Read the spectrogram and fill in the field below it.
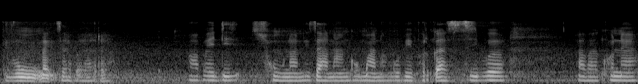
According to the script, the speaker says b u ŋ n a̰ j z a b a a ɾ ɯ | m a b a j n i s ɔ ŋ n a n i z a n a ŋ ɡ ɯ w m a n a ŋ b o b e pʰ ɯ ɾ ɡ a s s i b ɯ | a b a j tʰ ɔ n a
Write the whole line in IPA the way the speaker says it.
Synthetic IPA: b u ŋ n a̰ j z a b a a ɾ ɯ | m a b a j d i s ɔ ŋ n a n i z a n a ŋ ɡ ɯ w m a n a ŋ ɡ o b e pʰ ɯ ɾ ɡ a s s i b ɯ | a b a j kʰ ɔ n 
